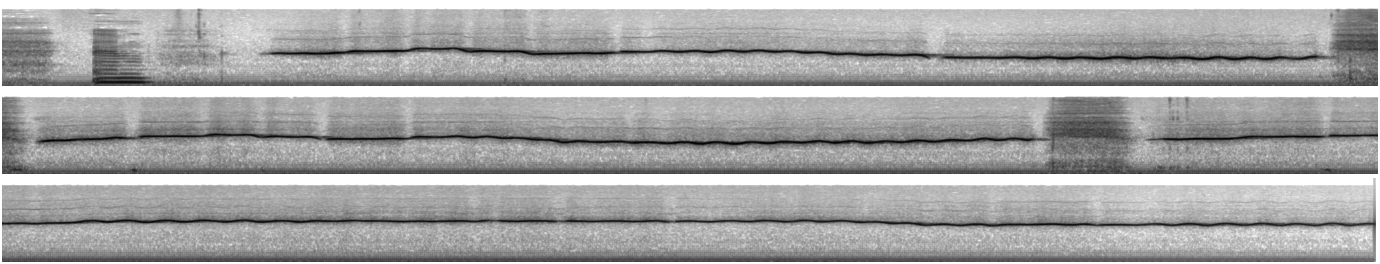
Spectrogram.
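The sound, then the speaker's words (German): Someone whistles a melody into a microphone, a long, smooth line with steady vibrato that wanders up and down in pitch. Two brief sharp knocks break it, and a constant low hum runs underneath. “Und das habe ich dann auch mit Mikrofon natürlich, weil ich pfeife sehr leise und dann trägt sich das nicht.”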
